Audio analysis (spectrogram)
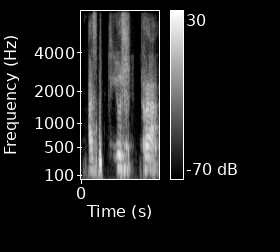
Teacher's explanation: ఈ రెండు పదాలు కలవడం వల్ల ఏమిటంటే యకారం మధ్యలో వచ్చి ఆ రెండింటిని కలిపింది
